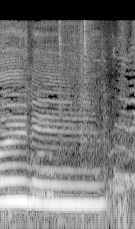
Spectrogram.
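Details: Six-week-old Doberman Pinscher puppies from the Xavi x Kilo litter; a long, steady, tonal whine held for about one and a half seconds, dipping slightly in pitch before fading into softer background sounds.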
